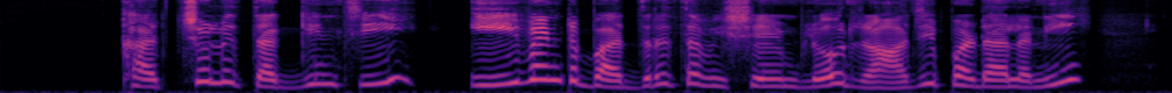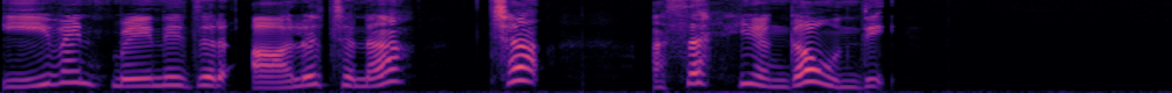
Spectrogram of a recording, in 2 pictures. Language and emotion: Telugu, disgusted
